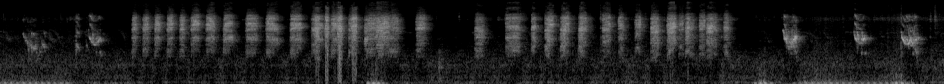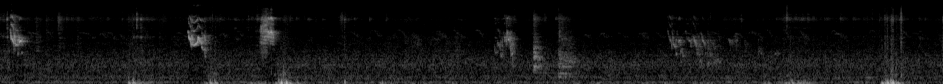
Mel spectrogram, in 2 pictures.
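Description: Budgerigars chatter in dense bursts of scratchy, high chirps and squawks.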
